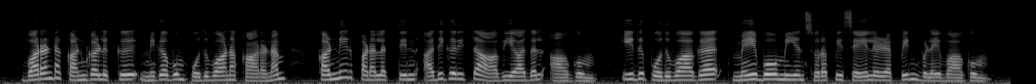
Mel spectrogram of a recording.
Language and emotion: Tamil, neutral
